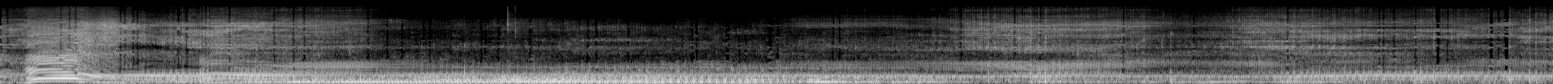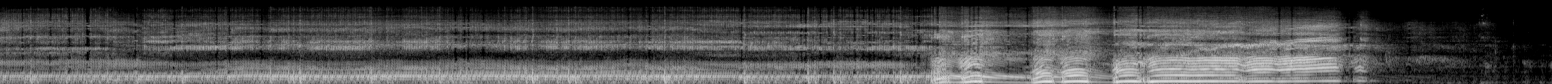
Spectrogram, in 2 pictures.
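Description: Modified 30.5cc two-stroke gasoline engine of an HPI Baja RC car: a quick rev at the start, then running steadily for over twenty seconds, then a run of sharp throttle blips in the last few seconds that drops away abruptly just before the end.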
